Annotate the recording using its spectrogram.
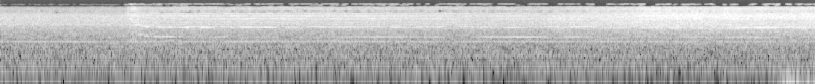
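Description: Faint steady hum over a hiss. A thin, higher whine joins about a second in.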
